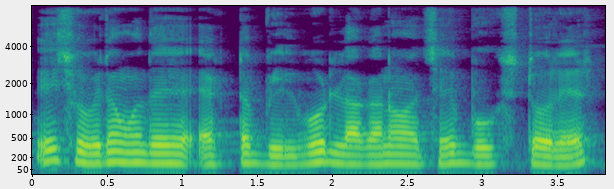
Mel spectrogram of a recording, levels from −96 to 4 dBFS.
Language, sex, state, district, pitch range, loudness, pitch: Bengali, male, Assam, Kamrup Metropolitan, 115-130 Hz, -13 LUFS, 120 Hz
